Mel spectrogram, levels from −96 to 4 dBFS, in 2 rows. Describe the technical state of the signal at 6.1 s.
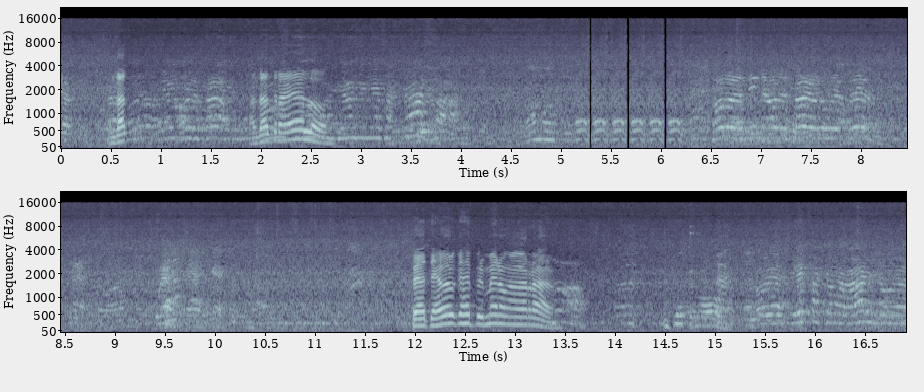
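CD stuck on one turn, from 5.28 to 6.21 s, so 6.1 s falls inside the final stretch of it. A scratch keeps knocking the laser back one track at the same point of each rotation, so a slice of about 0.19 s plays five times in a row, with a brief mute at every jump back. The result is a rapid, perfectly regular stutter, the familiar sound of a skipping CD.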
